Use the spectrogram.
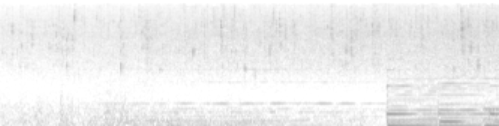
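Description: Steady, dense April rain patters down continuously in the town of Glimminge on Doggerland, filling the scene with a hiss. Near the end a sustained tonal musical sound swells in over the rain.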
